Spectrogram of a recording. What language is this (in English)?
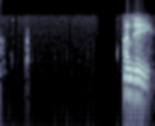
Dogri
